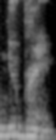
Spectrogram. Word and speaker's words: NeuBrn: Yeah, and it's called New Brain. So we creatively named it, but it's not spelled new. It's spelled NEUBRN. So new as in French, NEU, and then BRN for brain.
